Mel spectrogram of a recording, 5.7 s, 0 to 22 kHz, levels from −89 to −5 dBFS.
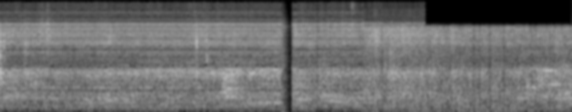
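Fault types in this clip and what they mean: Call audio freeze: At 2.81 to 2.94 s the sound stretches into a fading buzz or hiss for about 108 ms, likely because delayed packets left the jitter buffer empty. It then resumes where it stopped, with nothing lost but everything after arriving 108 ms later, unlike packet loss.
Short concealed packet loss: Around 3.16 to 3.19 s, about 20 ms of audio is gone and roughly 10 ms of synthetic continuation patches the hole, giving a brief smear or wobble. Unlike a freeze, this removes real content instead of inserting a delay.
Call bitrate drop: From 3.65 s to the end the encoder falls from 48 to 9 kbps, staying at the lowest rate for about 1.5 s. The top end is cut from 20 kHz to 8 kHz, so the sound turns muffled and watery, a lasting change rather than a gap.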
